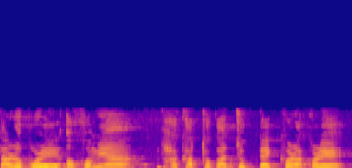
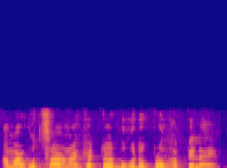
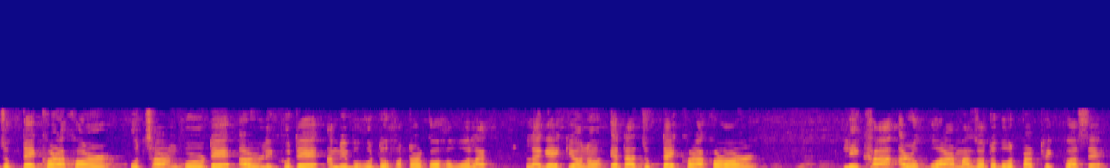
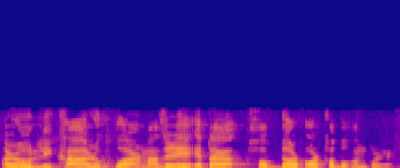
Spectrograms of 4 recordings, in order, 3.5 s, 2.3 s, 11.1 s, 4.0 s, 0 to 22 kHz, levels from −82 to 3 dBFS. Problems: none marked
